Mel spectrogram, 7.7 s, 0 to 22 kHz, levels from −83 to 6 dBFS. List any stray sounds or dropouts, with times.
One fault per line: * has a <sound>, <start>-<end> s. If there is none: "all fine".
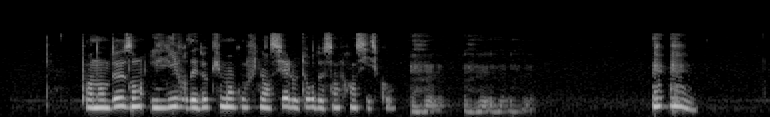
* has a laugh, 4.1-5.4 s
* has a throat clearing, 6.5-7.0 s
